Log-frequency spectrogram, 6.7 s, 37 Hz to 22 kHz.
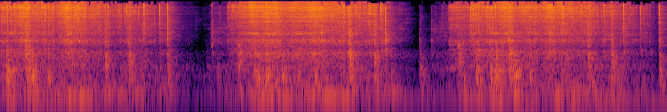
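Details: Empisal Knitmaster 550/560/580 / Silver Reed SK-840 knitting Fair Isle with a Mylar sheet: bright, rapid clicking rattle on each carriage pass with brief quiet pauses between passes; the machine is running normally.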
